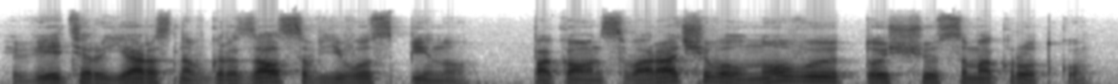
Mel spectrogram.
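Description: A man reading a fantasy story aloud as audiobook narrator, measured and even. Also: medium pitch, dry recording. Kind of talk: scripted narration.

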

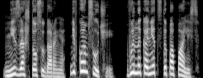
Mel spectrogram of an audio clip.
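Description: A woman doing a cool, polite young gentleman. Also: on the high side, normal speed, no echo, studio quality. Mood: coldly mocking. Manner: calm, courteous and cold. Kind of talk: audiobook character voice.

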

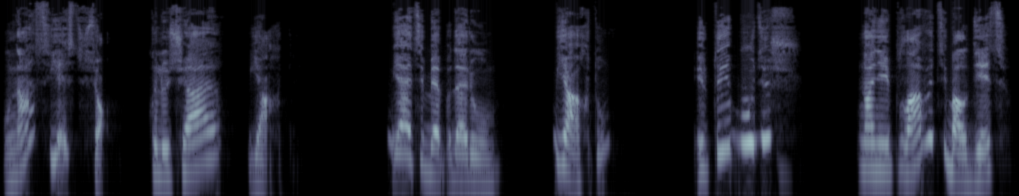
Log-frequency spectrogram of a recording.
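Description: A woman's voice: fairly high pitch, huge pitch swings, takes it slowly, pauses often, a bit bright, dry recording, pitched above the performer's own voice, full character voice. Lady doing a bossy fairy tale king, showy and playful, barks out commands, dry booth sound. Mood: commanding. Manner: commanding proclamations. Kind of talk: audiobook character voice.

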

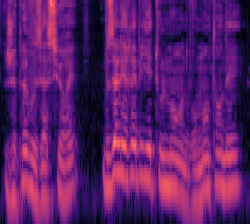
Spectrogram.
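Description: A man's voice: fairly high pitch, animated, fast talker, mellow, slightly rough, pitched above the performer's own voice. A man voicing a cold, tense male police inspector who gives curt, commanding orders in an audiobook.

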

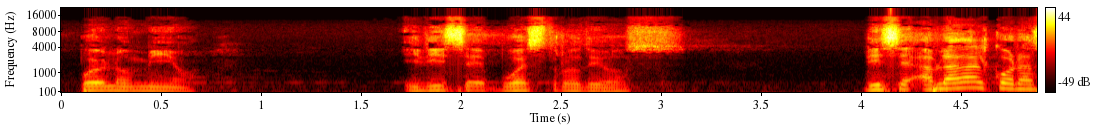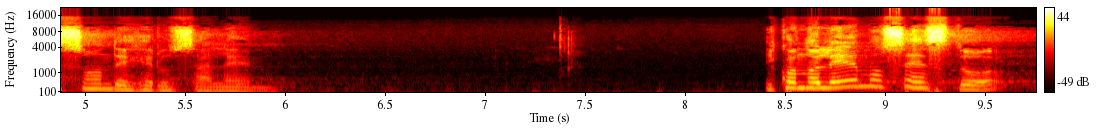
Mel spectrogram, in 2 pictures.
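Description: High-voiced preacher in a reverberant hall. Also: male voice. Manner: animated, conversational, coaxing the congregation. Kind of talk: sermon.

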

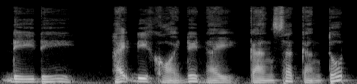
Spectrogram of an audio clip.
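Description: A man's voice: mid-range voice, animated, moderate pace, darkish tone, no echo, pitched above the performer's own voice, lightly acted. A man voicing the ghost of an old grandmother urgently warning her granddaughter to run far away.

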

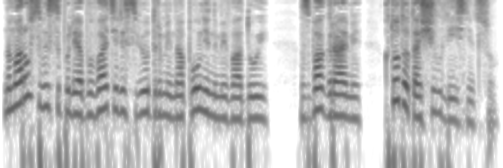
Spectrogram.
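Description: A man reading a first-person adventure story aloud in steady storytelling style with dramatic lifts. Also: high voice, quick pace, no echo, studio quality. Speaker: audiobook narrator. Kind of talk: scripted first-person narration.

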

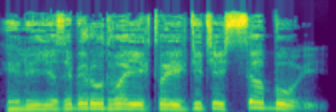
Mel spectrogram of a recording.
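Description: A man voicing a greedy viking warrior who talks with slow, mocking menace. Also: a little high, fairly even intonation, warm tone, dry recording, studio quality, close to an everyday voice. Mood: threatening.

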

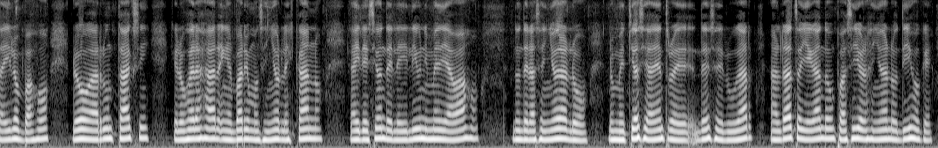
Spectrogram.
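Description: Young woman, 18, Nicaraguan accent, halting testimony, lots of fillers, flat, dark, very smooth, dry. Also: medium pitch, dry recording. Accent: Nicaraguan Spanish. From Matagalpa, Nicaragua. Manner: halting, many fillers and restarts. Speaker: interviewee. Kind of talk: personal testimony.

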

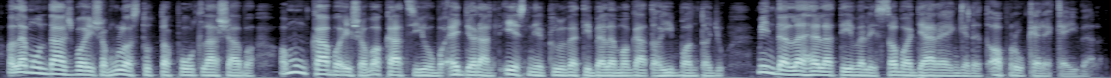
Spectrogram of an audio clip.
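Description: A man's voice: mid-range voice, expressive, darkish tone, no echo. A man narrating an audiobook with dry, wry storytelling.

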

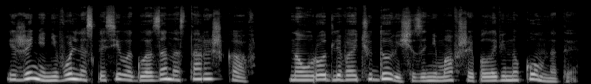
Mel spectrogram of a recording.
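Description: A woman narrates an audiobook in a measured, dramatic way. Her voice is mellow and dark, and the recording is close and dry with no room sound. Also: medium pitch, no echo. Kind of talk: scripted narration.

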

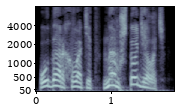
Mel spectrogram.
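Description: Man doing a raised-pitch young woman, scolding, sharp-tongued, audiobook, dry sound. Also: lively intonation, normal speed, breathy edge, no echo. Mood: indignant. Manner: scolding, hissing.

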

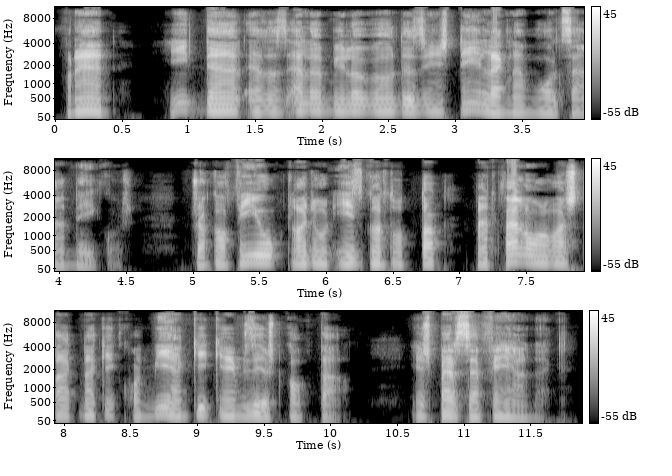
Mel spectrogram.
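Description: A man voicing an earnest male friend who pleads over a loudspeaker to calm things down. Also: on the high side, clean tone, pitched above the performer's own voice, lightly acted. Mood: pleading.

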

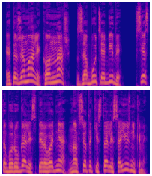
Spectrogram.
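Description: Urgent young templar woman, put on by a male narrator, high pleading voice, dry audiobook read. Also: lively intonation, a little fast, pushed and bright, no room sound.

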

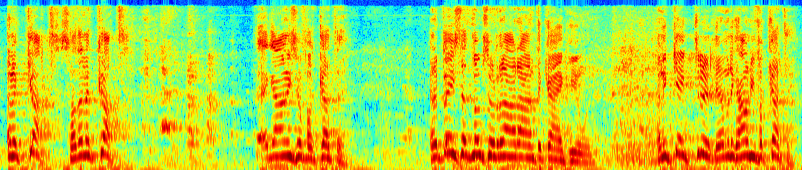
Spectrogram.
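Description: A man's voice: extremely high pitch, lively intonation, fast talker, pauses often. A man from Morocco telling a stand-up comedy story, acting out scenes with sound effects and mock voices.

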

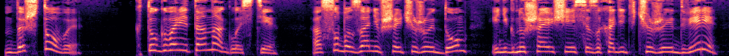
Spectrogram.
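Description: A woman's voice: a little high, animated, moderate pace, dry recording, studio quality, natural voice. A woman reading the part of a rude, irritable young man who snaps and sneers in an audiobook. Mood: gruff. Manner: curt, snapping, scornful.

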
